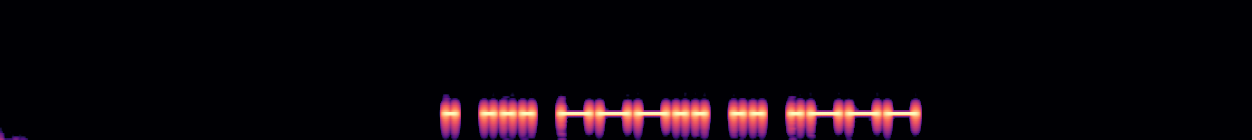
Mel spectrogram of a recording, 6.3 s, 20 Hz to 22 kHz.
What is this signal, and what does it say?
Morse code, heard as a keyed tone, about 25 wpm, 700 Hz. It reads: ES8IJ
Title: DXCC-100 Call Signs - 5 Characters - Repeated 2x - 25wpm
